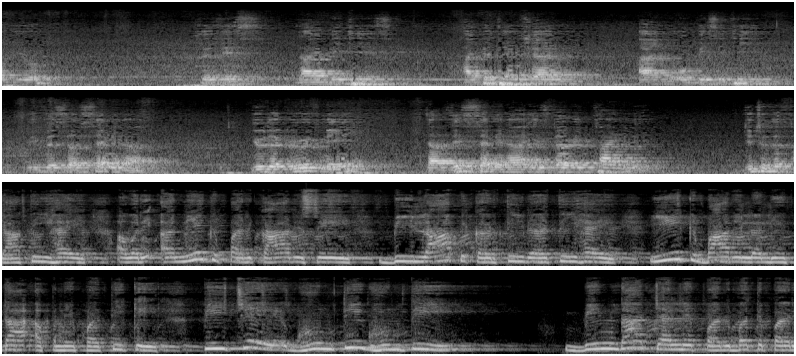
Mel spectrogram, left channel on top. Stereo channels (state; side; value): different; both; correlation 0.00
